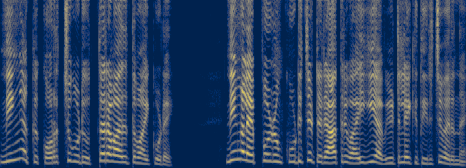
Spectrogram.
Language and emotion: Malayalam, angry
